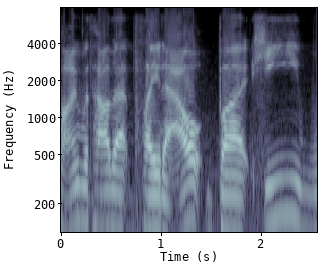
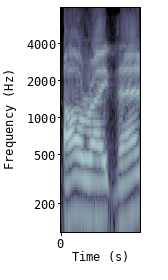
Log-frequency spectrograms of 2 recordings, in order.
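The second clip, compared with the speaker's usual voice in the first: put-on authoritative, commanding voice; 4 semitones higher, 4 dB louder than usual. Facing a locked door and a refusal, the character steps up, authoritative voice. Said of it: "he puts on his authoritative voice".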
